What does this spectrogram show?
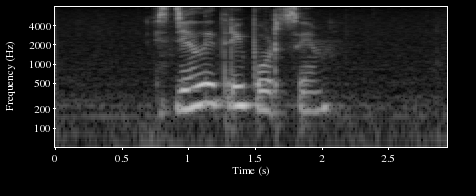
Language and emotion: Russian, neutral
